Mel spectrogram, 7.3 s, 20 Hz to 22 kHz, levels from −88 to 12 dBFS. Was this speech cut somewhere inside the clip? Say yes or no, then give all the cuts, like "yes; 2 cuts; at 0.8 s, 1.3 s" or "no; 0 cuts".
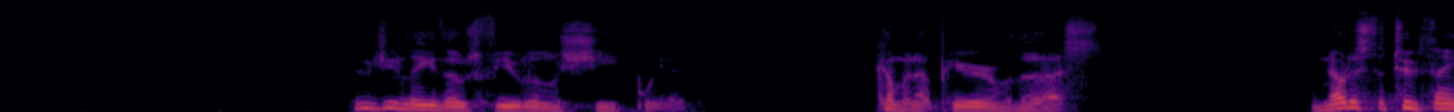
no; 0 cuts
